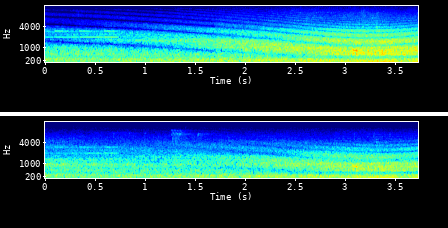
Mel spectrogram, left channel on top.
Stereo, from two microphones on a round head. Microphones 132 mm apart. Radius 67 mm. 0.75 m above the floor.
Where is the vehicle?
25° left (ahead or behind); by 3.7 s 45° left (ahead or behind).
